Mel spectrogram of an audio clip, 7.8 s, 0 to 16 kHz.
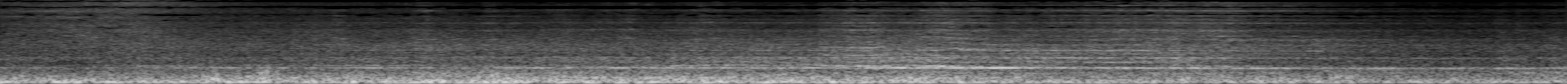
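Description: Freight train of Taki 1000 and Taki 43000 tank wagons rolling past close by, with a steady rumble of wheels on rail. A squealing tone from the wheels swells over the middle.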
